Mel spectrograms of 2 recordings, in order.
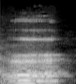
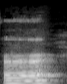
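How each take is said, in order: First: The r is a soft English-style r. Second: The r is a soft English-style r.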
